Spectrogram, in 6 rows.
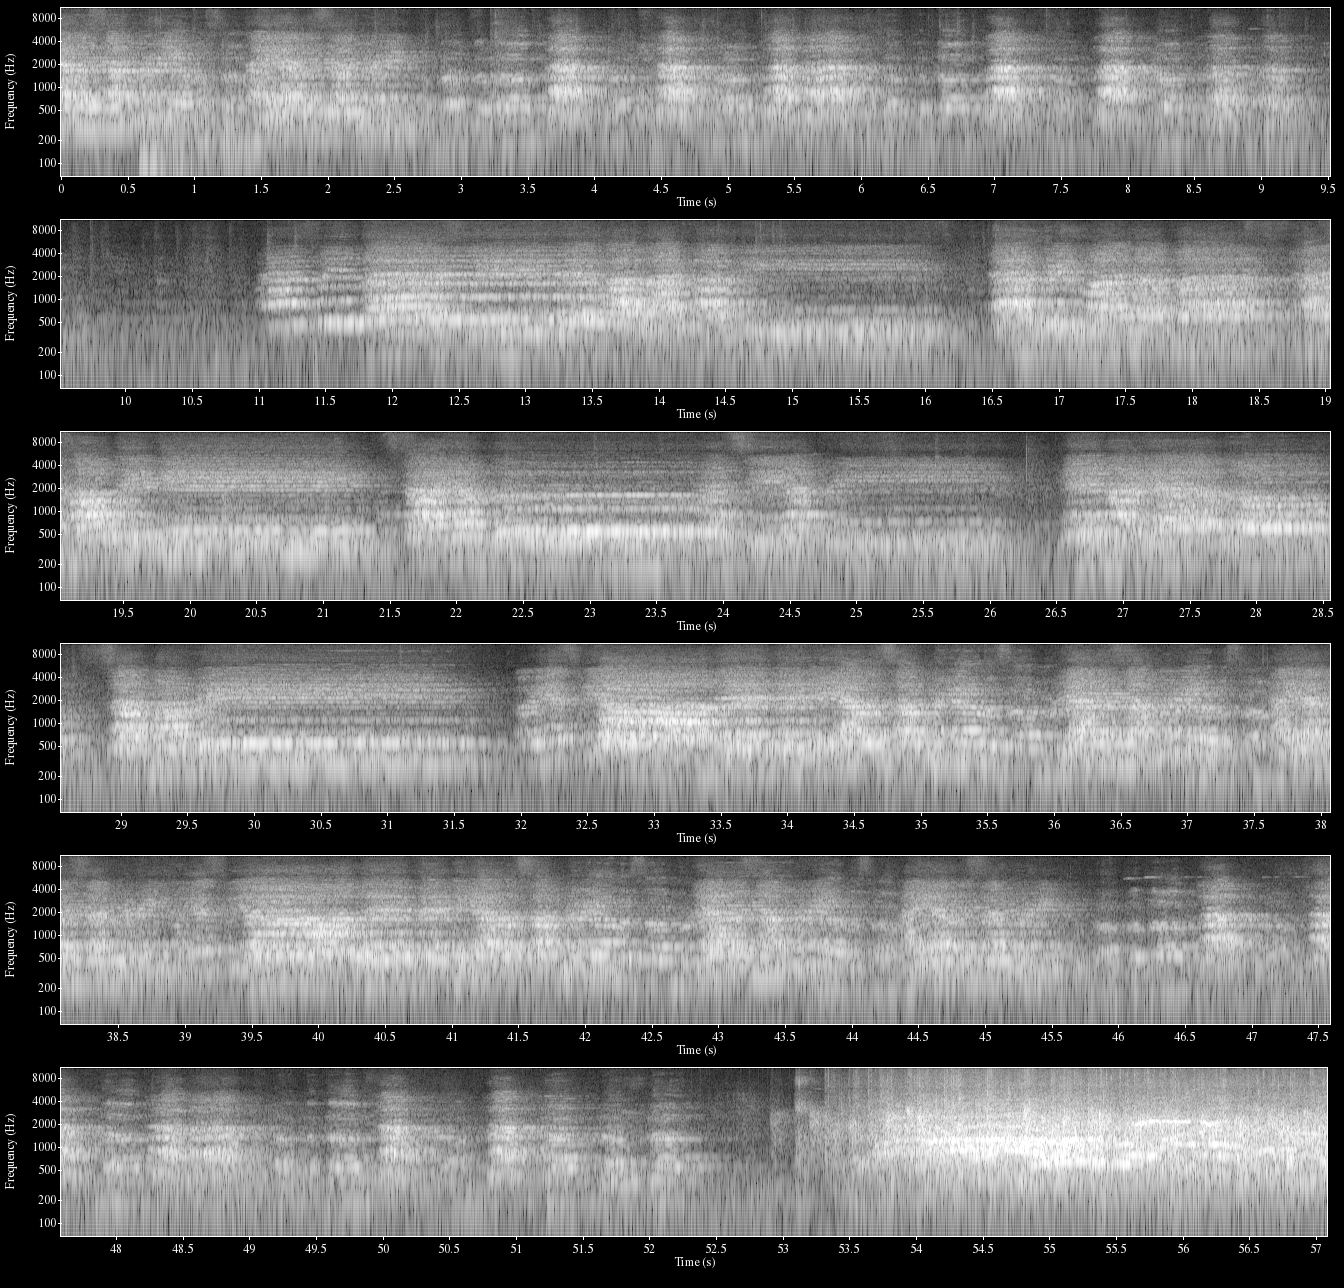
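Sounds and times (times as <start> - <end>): mixed choir singing: 0.0 - 9.6, 11.0 - 57.0.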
